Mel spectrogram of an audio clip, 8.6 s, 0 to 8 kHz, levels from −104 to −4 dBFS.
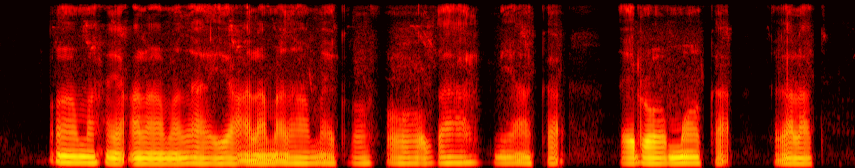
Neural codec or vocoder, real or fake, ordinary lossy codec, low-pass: none; real; none; 7.2 kHz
